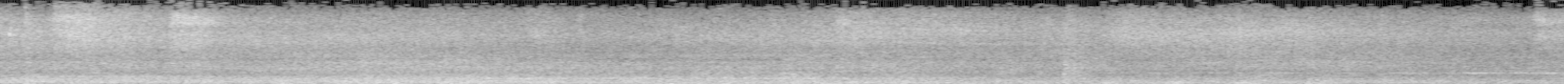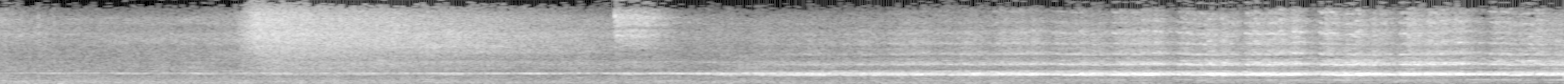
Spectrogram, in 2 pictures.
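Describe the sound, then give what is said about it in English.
A Southwest train service train rumbles steadily as it pulls into a station, wheels grinding on the rails, then a high metallic brake squeal rises and grows louder as it slows to a stop. “Alright, I think we might have a train.”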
